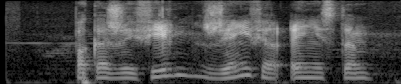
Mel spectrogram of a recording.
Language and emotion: Russian, neutral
